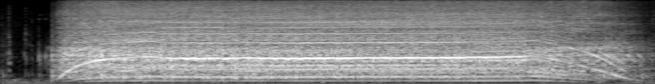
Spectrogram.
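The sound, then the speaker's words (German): A chainsaw, used to cut something in the run-up to Christmas, revs up quickly and holds a steady, loud whine for about two seconds before winding back down, with no voices present. “Ja, der Klang von Weihnachten ist für uns oder für mich auch natürlich diese, das mit der Motorsäge, dass man sagt, man, man schneidet was ab.”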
